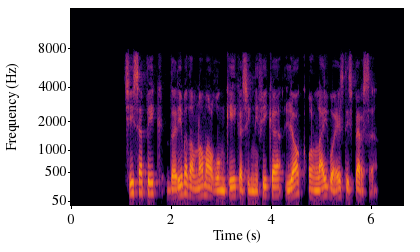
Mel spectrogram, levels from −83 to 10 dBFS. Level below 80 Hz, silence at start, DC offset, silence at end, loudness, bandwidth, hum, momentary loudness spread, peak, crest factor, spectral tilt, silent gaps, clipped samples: -60 dBFS; 1.1 s; under 0.1%; 0.6 s; -18 LUFS; 7.8 kHz; none; 5 LU; -2 dBFS; 16 dB; -6 dB/octave; none; under 0.1%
